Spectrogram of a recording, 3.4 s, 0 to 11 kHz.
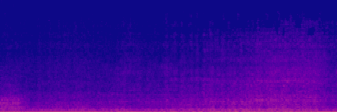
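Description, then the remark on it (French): A steady, loud engine drone from inside an old English car, a model popular in the 1960s, being driven, with a low humming tone that shifts slightly in pitch and broad road rumble throughout, no talking. “J'ai pas grand plaisir à rouler dans les voitures modernes, donc dès que je peux, je roule dans mes propres voitures euh, avec euh, des odeurs, du bruit, comme vous pouvez l'entendre”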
